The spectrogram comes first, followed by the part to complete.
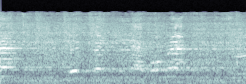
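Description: A man shouting loudly with no clear words: several short, high-pitched cries over a noisy background.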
